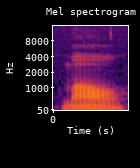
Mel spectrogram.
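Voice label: "mao", pinyin voice, Mandarin Chinese, first tone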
